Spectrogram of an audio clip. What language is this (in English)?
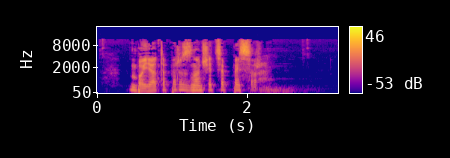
Ukrainian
